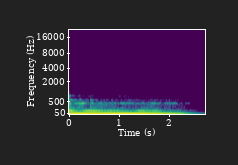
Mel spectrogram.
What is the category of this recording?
Instrument samples > Synths / Electronic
